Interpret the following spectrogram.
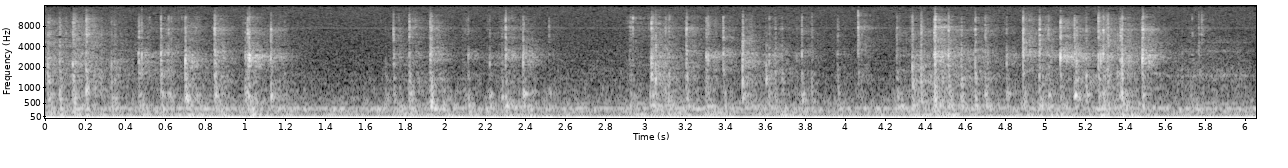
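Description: Typing on a computer keyboard: quick runs of key clicks with short pauses between them, as a web address is typed out.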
